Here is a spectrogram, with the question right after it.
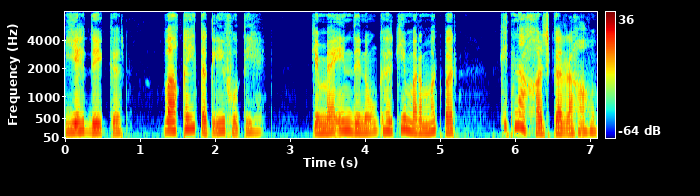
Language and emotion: Urdu, sad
